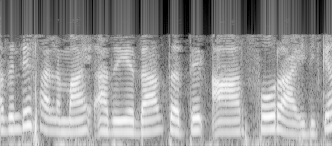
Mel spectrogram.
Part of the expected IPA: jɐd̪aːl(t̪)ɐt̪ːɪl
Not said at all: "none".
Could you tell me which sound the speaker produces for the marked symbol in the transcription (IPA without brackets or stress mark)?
t̪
